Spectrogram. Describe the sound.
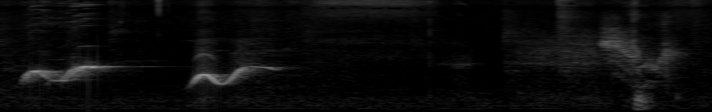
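A pet bird whistles three times: two short warbling tonal whistles close together, then after a pause a sharper call that sweeps steeply downward in pitch, all fairly clear and alone.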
